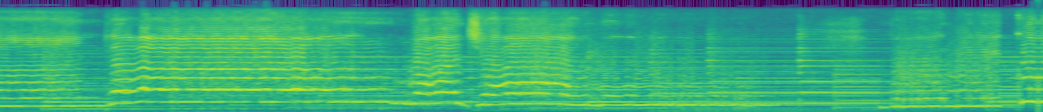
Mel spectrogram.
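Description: Two women singing a slow worship song into handheld microphones over keyboard accompaniment, holding long notes with slight vibrato and gliding between some of them.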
